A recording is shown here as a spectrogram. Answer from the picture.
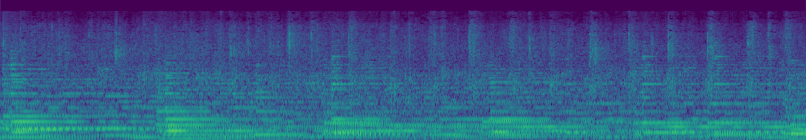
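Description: Loud, sustained applause crackles steadily for several seconds over held musical tones, with no one speaking.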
